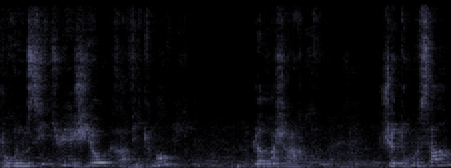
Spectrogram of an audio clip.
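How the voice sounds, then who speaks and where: Noticeable background noise and audible room echo are present in this recording. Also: man. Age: 70s. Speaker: activist speaker. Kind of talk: formal speech.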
